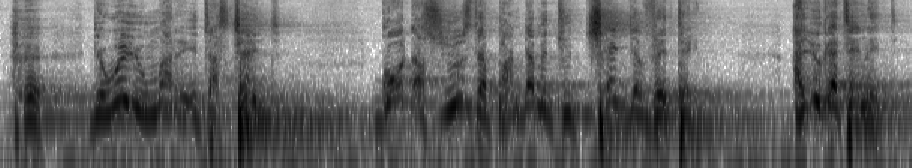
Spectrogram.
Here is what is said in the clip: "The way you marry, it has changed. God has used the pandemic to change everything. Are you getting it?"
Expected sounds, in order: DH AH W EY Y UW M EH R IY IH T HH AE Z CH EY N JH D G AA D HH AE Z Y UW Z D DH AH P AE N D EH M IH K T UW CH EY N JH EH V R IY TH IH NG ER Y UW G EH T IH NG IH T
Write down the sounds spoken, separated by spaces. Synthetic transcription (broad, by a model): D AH W EY Y UW M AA R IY IH T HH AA S CH EY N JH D G AA D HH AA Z Y UW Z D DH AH P AE N D EH M IH K T UW CH EY N JH EH V R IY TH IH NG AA Y UW G EH T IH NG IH T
